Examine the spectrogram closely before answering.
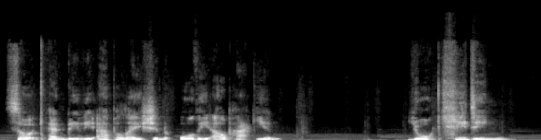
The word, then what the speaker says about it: Appalachia: Appalachia, lack as in lack.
